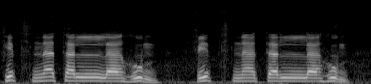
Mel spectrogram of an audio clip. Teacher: misalnya fitnatahum fitnatahum di nun mati atau tanwin bertemu lam ini tidak disertai dengan gunah sehingga yang kita baca adalah huruf lam murni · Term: bila gunah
